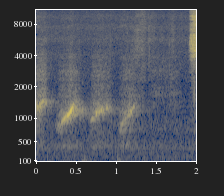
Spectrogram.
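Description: A person whistling four or five short rising notes in quick succession, in the first second or so.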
